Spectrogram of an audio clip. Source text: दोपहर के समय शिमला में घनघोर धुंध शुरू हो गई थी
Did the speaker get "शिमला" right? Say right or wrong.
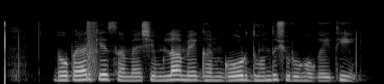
right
